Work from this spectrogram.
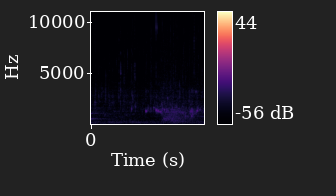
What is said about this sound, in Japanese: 私にも注いでくれるの？ありがとう。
